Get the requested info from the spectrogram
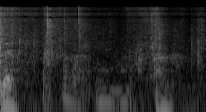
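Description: A man's voice in short, low, broken phrases, with a brief sharp noise right at the start.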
